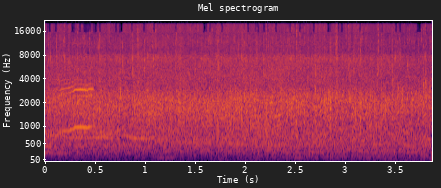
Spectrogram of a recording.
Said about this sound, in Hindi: ताली बजाओ सभी के लिए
